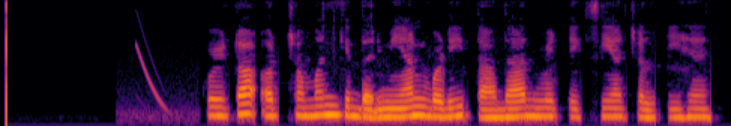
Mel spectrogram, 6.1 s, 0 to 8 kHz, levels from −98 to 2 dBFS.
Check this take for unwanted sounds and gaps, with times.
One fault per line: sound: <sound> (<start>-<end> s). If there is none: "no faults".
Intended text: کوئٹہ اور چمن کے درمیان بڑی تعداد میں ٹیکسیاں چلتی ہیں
sound: chirp (1.1-1.4 s)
